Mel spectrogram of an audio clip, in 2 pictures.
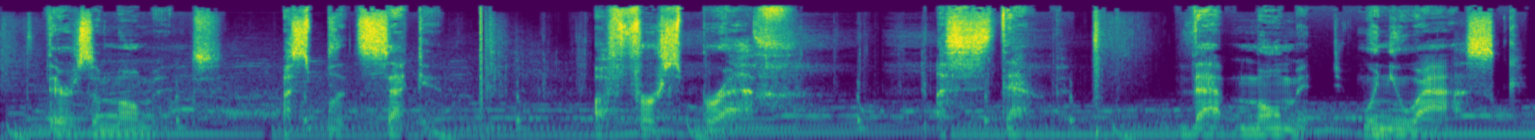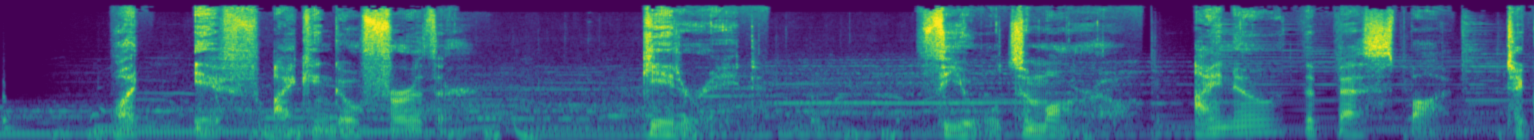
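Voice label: demo commercial, Voice Over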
